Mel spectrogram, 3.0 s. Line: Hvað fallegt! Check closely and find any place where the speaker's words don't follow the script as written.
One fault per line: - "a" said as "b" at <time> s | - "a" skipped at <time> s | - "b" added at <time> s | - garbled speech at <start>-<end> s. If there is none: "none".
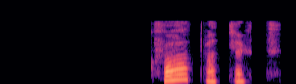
none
